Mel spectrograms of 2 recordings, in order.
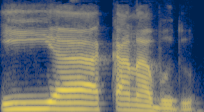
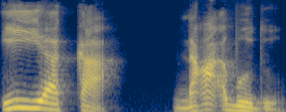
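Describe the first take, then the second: First: The syllable ka is joined to the following word. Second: The syllable ka is joined to the preceding word. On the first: The speaker calls it wrong. "It's wrong." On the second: The speaker calls it right. "আপনাকে বলতে হবে"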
